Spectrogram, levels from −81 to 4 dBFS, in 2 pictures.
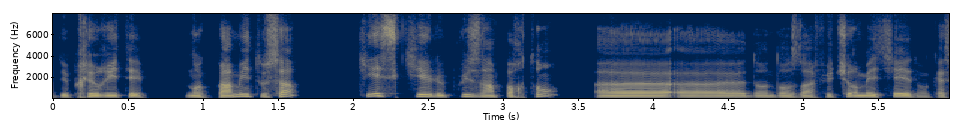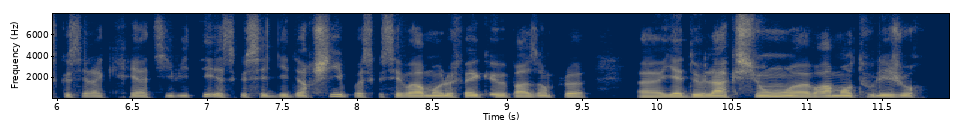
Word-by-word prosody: de 115 - -4
priorités. 130 -1 0 0.2
Donc, 115 0 -3
parmi 150 +10 +3
tout 130 - -6
ça, - - +1 0.4
qu'est-ce 205 +2 +2
qui 175 - 0
est - - +4
le 135 - 0
plus 155 -1 -4
important, 135 - -3 0.2
heu, 115 - 0
heu, 115 -1 +1
dans 110 0 -5
dans 115 0 -4
un 115 - 0
futur 120 +6 -3
métier? 125 +3 +2
Donc, 100 -4 -14
est-ce 105 - -7
que 115 - -4
c'est 110 0 -6
la 105 0 -5
créativité? 115 +4 -5
Est-ce 120 - -3
que 115 - -6
c'est 115 - -4
le 105 - -8
leadership? 125 +7 0
Ou - - -2
est-ce 110 - -6
que 120 - -15
c'est 120 - -1
vraiment 115 +1 +4
le 120 - +3
fait 130 +3 +2
que 120 -1 0
par 110 -1 0
exemple, 115 0 -2
heu, 105 - 0 0.4
heu, 105 0 +1
il - - +1
y 110 - +5
a 110 - +4
de 115 +1 +2
l'action, 130 +3 +4
heu, 105 - +3
vraiment 115 +4 +4
tous 120 0 -8
les 120 0 +4
jours? 115 0 -2
115 Hz, 260 wpm, -22 LUFS, 110-130 Hz, 0.4 s, y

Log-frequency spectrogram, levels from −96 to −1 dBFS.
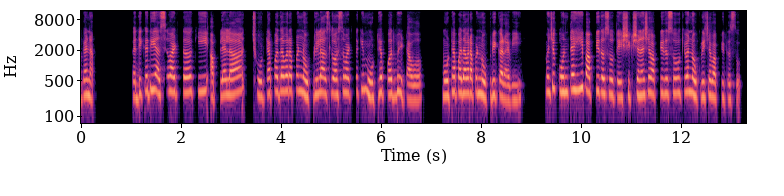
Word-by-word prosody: बघा 255 +3 0
ना, 250 - 0 0.8
कधी-कधी 270 +7 0
असं 290 0 +1
वाटतं, 295 0 +2
की 300 +1 -2
आपल्याला 260 +5 +2 0.2
छोट्या 250 +1 -2
पदावर 310 +1 +2
आपण 315 +1 -2
नोकरीला 270 +2 +1
असलो, 280 0 -1
असं 270 +2 -2
वाटतं, 285 +1 -3
की 330 - -5
मोठे 260 -4 0
पद 270 -1 +1
भेटावं, 210 -7 -2 0.4
मोठ्या 250 +4 +2
पदावर 280 0 +4
आपण 285 +1 +2
नोकरी 245 0 +1
करावी. 205 -3 0 0.5
म्हणजे 300 +3 0
कोणत्याही 330 +3 +3
बाबतीत 300 0 +3
असो 275 -1 +1
ते 235 -1 -1
शिक्षणाच्या 255 +3 +2
बाबतीत 270 +1 -1
असो 280 +1 0
किंवा 300 +2 +1
नोकरीच्या 245 -3 0
बाबतीत 230 -2 -3
असो 215 0 -8
275 Hz, 160 wpm, -24 LUFS, 245-295 Hz, 0.8 s, पदावर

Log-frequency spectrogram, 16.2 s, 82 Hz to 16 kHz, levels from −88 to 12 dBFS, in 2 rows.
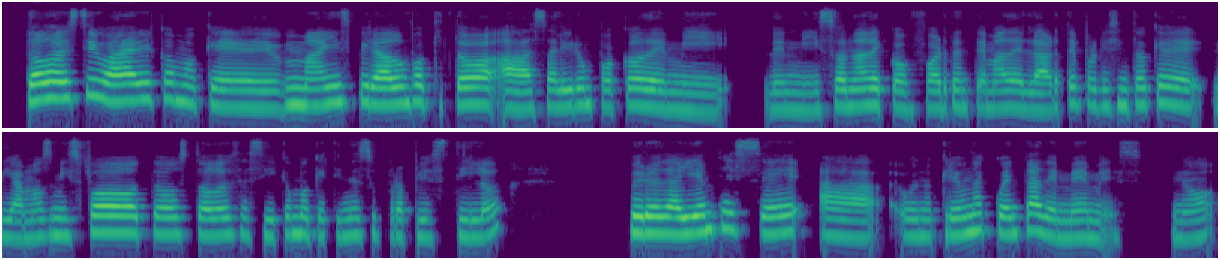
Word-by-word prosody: todo 270 +3 +8
esto 290 +3 +2
igual 270 -2 +5
como 255 -5 -4
que 200 -3 -2
me 225 0 0
ha 215 - -3
inspirado 235 -2 +3
un 235 - -1
poquito 230 -2 +1
a 195 -4 +3
salir 205 +2 -3
un 225 - -4
poco 210 +1 -4
de 205 -2 +2
mi 180 -2 -11 0.2
de 185 0 -11
mi 185 0 -11
zona 210 +2 -2
de 220 -1 0
confort 195 0 -5
en 205 -1 -6
tema 195 0 -7
del 195 -2 -3
arte, 180 +6 -2
porque 215 -2 -9
siento 220 +1 -6
que, 225 -3 -2
digamos, 205 +1 -6
mis 215 -1 -6
fotos, 240 -2 +4
todo 220 -1 0
es 225 +1 -5
así 215 -1 -9
como 230 0 -4
que 210 -1 -11
tiene 210 +1 -8
su 225 +1 -14
propio 210 -1 -8
estilo, 205 +5 -7 0.8
pero 240 -1 +6
de 235 - +5
ahí 230 +1 +6
empecé 260 -2 -1
a 205 -2 -3
bueno, 210 0 -7
creé 220 0 -3
una 260 +3 -1
cuenta 240 +2 +1
de 215 -3 -1
memes 195 -1 -8 0.2
¿no? 195 +1 -10
220 Hz, 190 wpm, -22 LUFS, 205-235 Hz, 0.8 s, todo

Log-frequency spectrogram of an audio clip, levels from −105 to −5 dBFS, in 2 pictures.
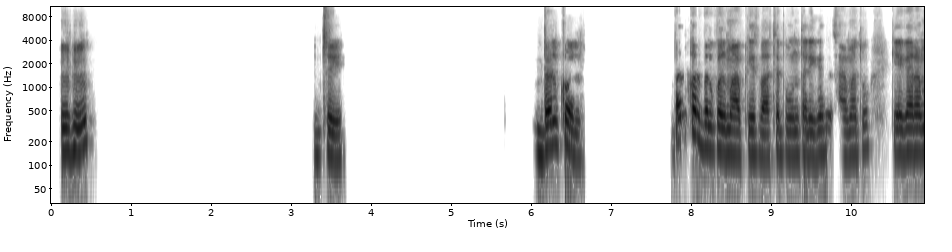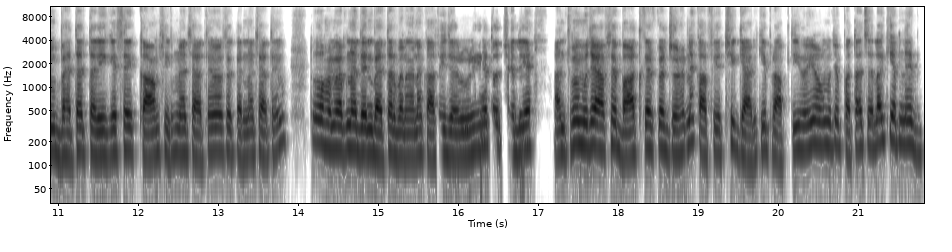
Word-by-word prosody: हुँ, 150 - +4
हुँ। 160 +5 +2 2.8
जी। 130 -2 0 2.5
बिल्कुल। 165 -7 +5 1.2
बिल्कुल, 230 +4 +4
बिल्कुल। 155 -2 +4
मैं 140 - +3
आपकी 135 +1 +1
इस 140 - -1
बात 125 -1 0
से - - 0
पूर्ण 135 0 -3
तरीक़े 135 +1 0
से 145 - -7
सहमत 140 +2 -5
हूँ, 160 - -7 0.3
कि 145 - -2
अगर 150 +1 +3
हम 145 -1 +1
बेहतर 135 +3 0
तरीक़े 135 +1 +1
से 155 +1 0
काम 130 +2 +4
सीखना 145 0 -4
चाहते 135 +1 -2
हैं 150 - +2
और 150 - +2
उसे 150 -1 -3
करना 135 0 -3
चाहते 135 0 -3
हैं 195 +6 -6 0.3
तो 195 -2 +1
हमें 165 -2 +2
अपना 160 +1 +2
दिन 150 -1 +3
बेहतर 135 +2 +3
बनाना 130 +1 -1
काफ़ी 140 +1 -2
ज़रूरी 135 +3 0
है। 175 - +2
तो 175 - -1
चलिए 150 +4 +1 0.3
अंत 145 +4 -2
में 185 - +3
मुझे 180 0 +3
आपसे 165 +2 +4
बात 135 +2 +3
कर-कर 165 0 +1
जो 140 -1 -1
है 155 - -4
ना 195 - -1
काफ़ी 140 +1 0
अच्छी 145 +6 -5
ज्ञान 120 -6 -1
की 155 - -5
प्राप्ति 150 +1 -3
हुई, 160 +3 -1
और 180 -1 0
मुझे 180 0 -3
पता 165 +1 -2
चला 170 +2 0
कि 205 +1 -1
अपने 190 -1 -1
145 Hz, 175 wpm, -23 LUFS, 135-165 Hz, 2.8 s, बिल्कुल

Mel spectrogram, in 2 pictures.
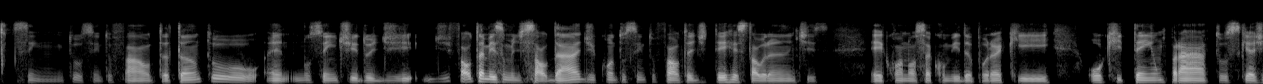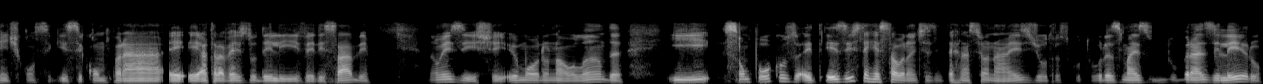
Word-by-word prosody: Sinto, 80 +2 -11
sinto 85 -1 -11
falta. 85 0 -2
Tanto, 110 - -2
eh, 90 -1 -1
no 100 +2 -13
sentido 95 0 -2
de 90 +1 -6
de 135 +5 -14
falta - - +4
mesmo 115 -4 +3
de 95 - 0
saudade, 110 +4 +4
quanto 110 +3 -6
sinto 110 -1 -4
falta 100 -2 +1
de 100 +1 -3
ter 105 - +2
restaurantes, 90 -5 0 0.4
eh, 85 +1 +3
com 95 - -8
a - - -2
nossa 85 -1 0
comida 90 -1 -4
por 90 - -6
aqui, 85 -2 -1 0.4
ou - - -1
que - - 0
tenham 100 -1 +1
pratos 95 -1 +3
que 95 - +2
a 90 - +4
gente 95 -1 -2
conseguisse 95 -2 -4
comprar, 90 -2 +1
eh 85 - +5
eh, - - +4
através 90 0 +2
do 95 - -5
delivery, 85 -2 -2
sabe. 95 -2 +1 0.6
Não 105 +2 -8
existe, 90 -7 -1
eu 100 - -2
moro 100 0 -3
na 95 -2 -3
Holanda 90 +3 -2 0.5
e 110 +2 +1
são 120 0 +6
poucos, 135 +3 -3
e 105 - +3
existem 140 +6 +3
restaurantes 100 -6 +1
internacionais, 95 0 -4
de 95 - -7
outras 90 - -13
culturas, 95 +2 -2
mas 100 -1 0
do 105 0 -20
brasileiro, 100 0 +2
95 Hz, 145 wpm, -25 LUFS, 90-105 Hz, 0.6 s, são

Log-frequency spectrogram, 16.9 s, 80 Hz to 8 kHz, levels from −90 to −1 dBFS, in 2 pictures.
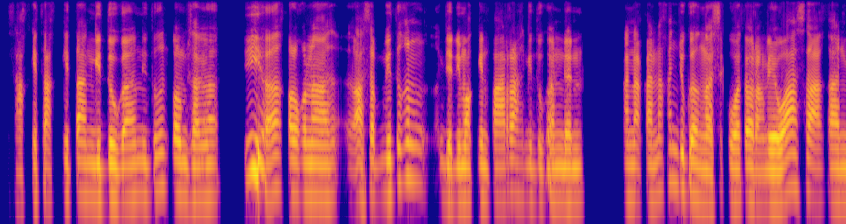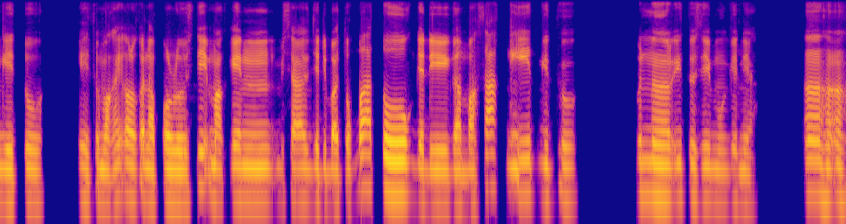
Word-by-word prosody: sakit-sakitan, 145 -1 -3
gitu 135 0 +3
kan, 135 +2 +1
itu 140 +2 -7
kan - - -18
kalo 145 -2 +2
misalnya 135 +1 0 0.3
iya, 240 - +3
kalo 150 -1 +3
kena, 140 0 +1
e - - -15
asap 150 -1 0
gitu 190 - -5
kan 200 -2 -4 0.2
jadi 130 -2 0
makin 130 0 -1
parah 135 +2 +1
gitu 130 -2 -10
kan, 130 0 -2
dan 125 0 -1 0.4
anak-anak 135 +2 -2
kan 195 - -8
juga 170 -5 +1
nggak 120 -3 +1
sekuat 125 0 0
orang 120 -3 +2
dewasa 145 +5 +5
kan, 125 -1 0
gitu. 120 0 -2 0.3
Ya 125 -3 -5
itu, - - -6
makanya 125 +3 +1
kalo - - +1
kena 120 -2 +2
polusi 120 +6 +1
makin 125 0 +1
bisa 125 0 -2
jadi 125 0 -5
batuk-batuk, 150 -3 +4
jadi 120 -1 +3
gampang 120 0 0
sakit 170 - 0
gitu. 130 0 -7 0.5
Bener, 140 -2 +2
itu 140 0 -5
sih 130 0 -4
mungkin 120 -1 -7
ya. - - -28 0.5
Eh, 145 0 +4
heeh. 130 0 0
130 Hz, 175 wpm, -16 LUFS, 125-145 Hz, 0.5 s, dewasa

